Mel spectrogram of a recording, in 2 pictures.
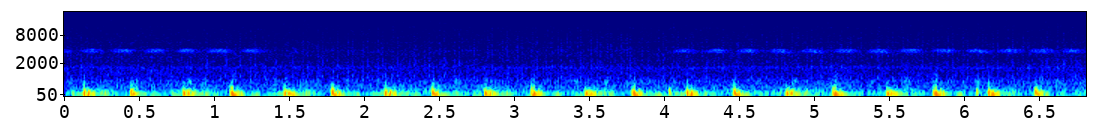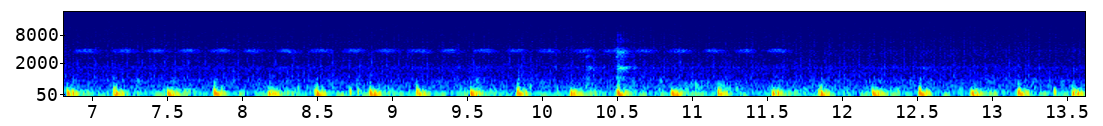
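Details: Heart that stays fast even after release from compression: fast, regular, deep heartbeat thumps with a high beeping tone over them; rapid heartbeat.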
